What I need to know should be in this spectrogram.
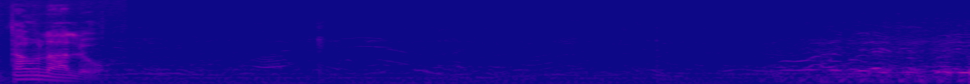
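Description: A crowd of people murmurs outdoors.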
